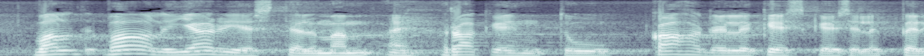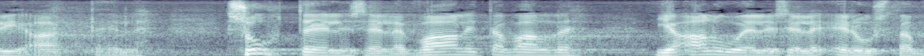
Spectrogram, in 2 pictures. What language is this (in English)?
Finnish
